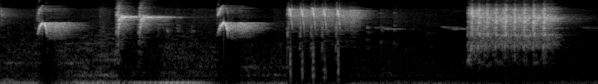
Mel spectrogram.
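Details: Sooty-headed bulbul from a training recording of 'nembak' song: a few sharp two-toned chirps, then rattling buzzy bursts, over a soft low background hum.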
